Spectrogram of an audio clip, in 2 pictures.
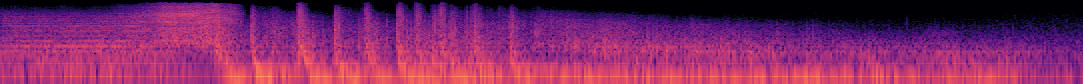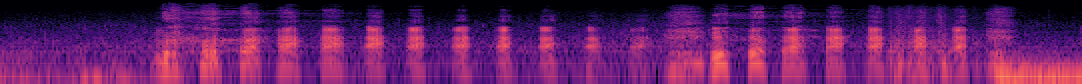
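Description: Gunfire erupts in a dense, loud volley that decays into a rumbling tail. After a quieter stretch, a long run of rapid, evenly spaced shots follows, many sharp bursts in steady rhythm.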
